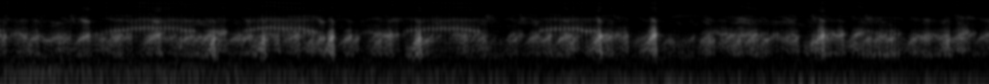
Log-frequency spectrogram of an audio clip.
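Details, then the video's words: Chorus of croaking frogs: steady overlapping calls with rhythmic arched croaks recurring roughly every second, plus sharp brief clicks. "Frogs croaking"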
